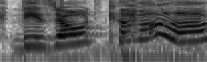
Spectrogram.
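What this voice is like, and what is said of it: Weird Finnish-sounding put-on voice. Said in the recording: “That was a weird voice for yourself ... That was my Finnish side.”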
